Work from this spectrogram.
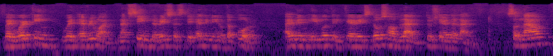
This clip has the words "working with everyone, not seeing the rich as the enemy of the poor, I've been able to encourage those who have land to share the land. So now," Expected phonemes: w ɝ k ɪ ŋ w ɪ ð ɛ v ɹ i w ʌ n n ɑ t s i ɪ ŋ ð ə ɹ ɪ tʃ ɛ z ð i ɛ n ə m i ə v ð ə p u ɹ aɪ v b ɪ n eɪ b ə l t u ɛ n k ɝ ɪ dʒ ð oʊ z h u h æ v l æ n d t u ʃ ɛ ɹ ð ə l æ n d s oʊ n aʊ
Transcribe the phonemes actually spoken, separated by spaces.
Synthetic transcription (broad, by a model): w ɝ k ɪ ŋ w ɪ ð ɛ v ɹ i w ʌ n n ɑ t s i ɪ ŋ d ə ɹ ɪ s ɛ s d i ɛ n ə m i ə v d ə p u ɹ aɪ v b ɪ n eɪ b ə l t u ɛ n k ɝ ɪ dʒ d oʊ s h u h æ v l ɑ n d t u ʃ ɛ ɹ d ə l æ n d s oʊ n aʊ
